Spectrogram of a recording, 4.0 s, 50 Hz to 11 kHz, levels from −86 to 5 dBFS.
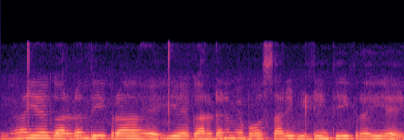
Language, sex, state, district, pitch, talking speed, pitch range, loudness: Hindi, female, Maharashtra, Gondia, 210 Hz, 225 wpm, 205-220 Hz, -14 LUFS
